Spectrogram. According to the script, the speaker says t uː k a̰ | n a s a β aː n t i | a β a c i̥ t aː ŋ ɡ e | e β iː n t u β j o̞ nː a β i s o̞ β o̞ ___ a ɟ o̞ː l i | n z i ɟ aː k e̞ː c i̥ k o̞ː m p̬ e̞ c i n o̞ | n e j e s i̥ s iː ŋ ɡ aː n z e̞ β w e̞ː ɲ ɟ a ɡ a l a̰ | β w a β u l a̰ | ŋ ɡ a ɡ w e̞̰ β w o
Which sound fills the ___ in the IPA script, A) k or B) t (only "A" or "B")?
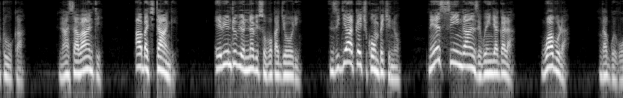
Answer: A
